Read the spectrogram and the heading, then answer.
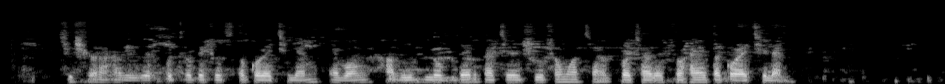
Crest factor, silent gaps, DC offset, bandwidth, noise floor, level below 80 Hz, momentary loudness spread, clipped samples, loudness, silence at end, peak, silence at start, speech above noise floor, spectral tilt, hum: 18 dB; none; under 0.1%; 7.2 kHz; -54 dBFS; -60 dBFS; 8 LU; under 0.1%; -19 LUFS; 0.15 s; -2 dBFS; 0.6 s; 36 dB; -8 dB/octave; none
